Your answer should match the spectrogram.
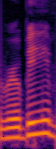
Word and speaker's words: Hruby: So my handle is at Aubrey Ruby, but my last name is spelled H-R-U-B-Y.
